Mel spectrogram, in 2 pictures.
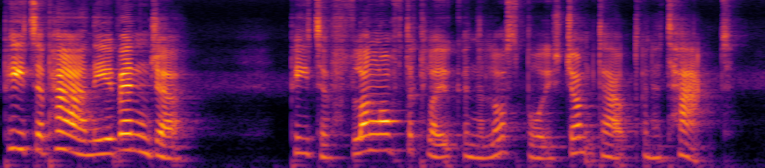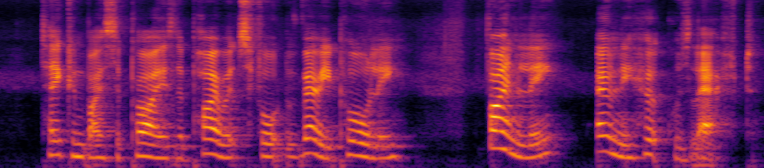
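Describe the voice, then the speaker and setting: A woman teacher reading a children's storybook aloud, with expressive, dramatic storytelling. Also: mid-range voice, normal speed, gravelly.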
